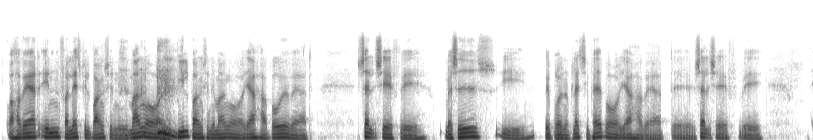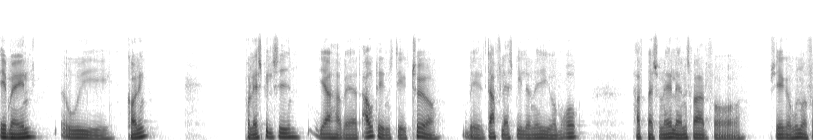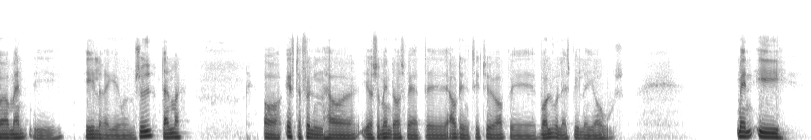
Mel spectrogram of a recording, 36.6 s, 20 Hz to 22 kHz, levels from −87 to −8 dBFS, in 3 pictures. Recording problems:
garbled, watery; slightly; nothing above 7.5 kHz

